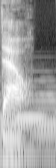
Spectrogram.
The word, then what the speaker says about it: Tao: This concept is known as the tao pronounced dao which is translated as the way or the path.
